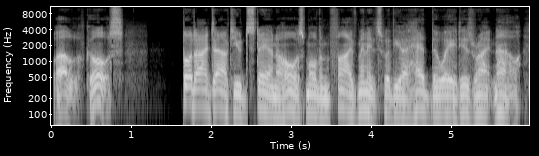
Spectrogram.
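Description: This audiobook character voice comes from a man with a lowish, fairly bright tone at a moderate pace, captured dry and clean in a studio. He plays a short, broad lord, bluff, welcoming, hearty and plain-spoken, treating guests with informal hospitality.

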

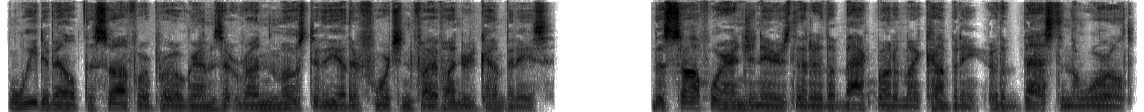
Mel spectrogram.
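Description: A man's voice: lowish voice, a little fast, breathy edge, dry recording. A man narrating a first-person audiobook in a blunt, confident manner.

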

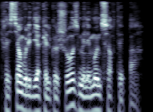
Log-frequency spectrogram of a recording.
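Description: A man reading an audiobook as narrator, in a measured, even way on a close microphone. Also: low voice, no room sound. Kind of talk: scripted narration.

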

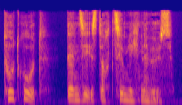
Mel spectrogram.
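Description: A woman's voice: fairly low pitch, expressive, moderate pace, vocal fry, dark tone, breathy edge, dry recording. A woman narrating a contemporary novel as an audiobook, raising her voice for the characters' dialogue.

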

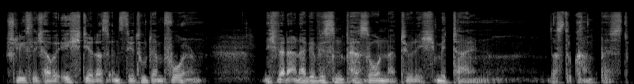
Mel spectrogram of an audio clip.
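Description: A man voicing a middle-aged male psychologist in an audiobook, speaking smoothly, evenly and with quiet insistence. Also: sits low, fairly quick, no echo, clean studio sound. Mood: soothing. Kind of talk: audiobook character reading.

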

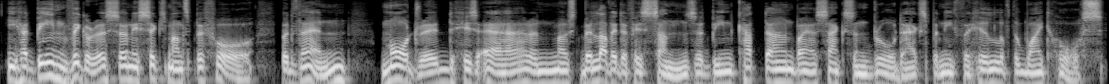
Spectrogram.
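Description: A man narrating a historical novel audiobook in a measured, grave first-person storytelling manner. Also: lowish voice, no room sound, studio quality.

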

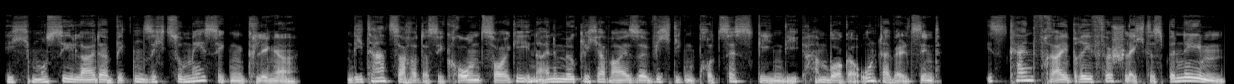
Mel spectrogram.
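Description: A man's voice: on the low side, sing-song, moderate pace, darkish tone, husky, dry recording, full character voice. A man voicing a composed male doctor-investigator who speaks with dry, amused mockery.

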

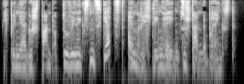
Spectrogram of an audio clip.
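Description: A woman voicing a wise, reproachful male talking raven in a children's audiobook, with a croaking, shrill delivery. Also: fairly quick, dry recording, clean studio sound, full character voice. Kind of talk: audiobook character voice.

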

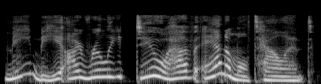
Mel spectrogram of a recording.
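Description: A woman's voice: sits high, very animated, measured pace, darkish tone, pitched above the performer's own voice. A woman voicing an earnest, eager young girl in a children's audiobook, with a timid, wondering manner.

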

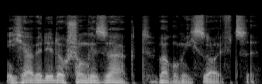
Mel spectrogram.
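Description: Rich: A tired old man who sighs his way through a sales pitch, deep and hushed, as a male narrator puts him on. The voice is husky and breathy, recorded close and dry with no room sound. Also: fairly even intonation, moderate pace, dry recording. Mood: weary, persuasive. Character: old man weary and sighing, selling a cursed bottle.

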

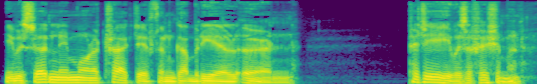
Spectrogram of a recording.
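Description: Deep-voiced male audiobook narrator. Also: animated, normal speed, no echo, clean studio sound. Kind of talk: scripted narration.

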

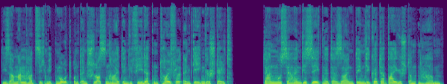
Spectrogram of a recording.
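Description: A man voicing a gruff, commanding male warrior with a booming bass, in an audiobook. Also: animated, normal speed, darkish tone, dry recording, clean studio sound. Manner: booming, stern.

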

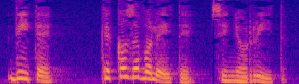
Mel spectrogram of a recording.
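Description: A woman's voice: lowish voice, very animated, slow pace, breathy edge, exaggerated voice. A woman voicing a rude, domineering fourteen-year-old boy who taunts and orders people about in a storybook reading. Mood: bossy. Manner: taunting, bossy shouting.

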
